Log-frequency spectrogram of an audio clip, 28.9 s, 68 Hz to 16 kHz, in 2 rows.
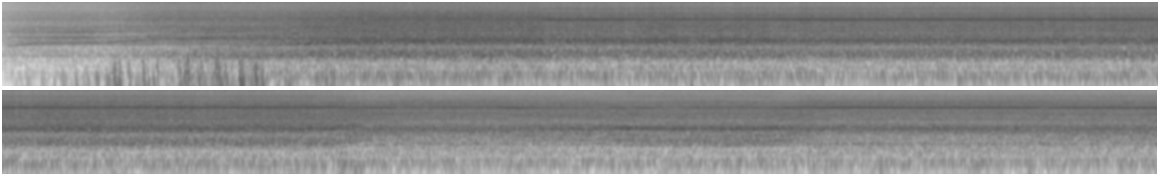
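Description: Dell PowerEdge M1000E blade chassis fans spinning up at power-on from scratch: a rising whine over the first few seconds, then a loud, steady, jet-engine-like rush with a high whine on top.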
